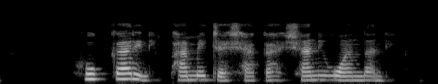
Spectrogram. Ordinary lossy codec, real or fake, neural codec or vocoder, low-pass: Opus, 32 kbps; real; none; 7.2 kHz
